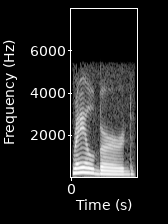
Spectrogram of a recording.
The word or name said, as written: railbird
